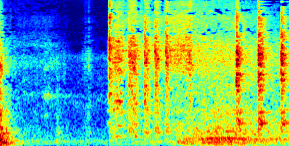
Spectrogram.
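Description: Engine catches and settles into an irregular knocking beat, roughly three to four per second, over a rough idle; cause not clear.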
